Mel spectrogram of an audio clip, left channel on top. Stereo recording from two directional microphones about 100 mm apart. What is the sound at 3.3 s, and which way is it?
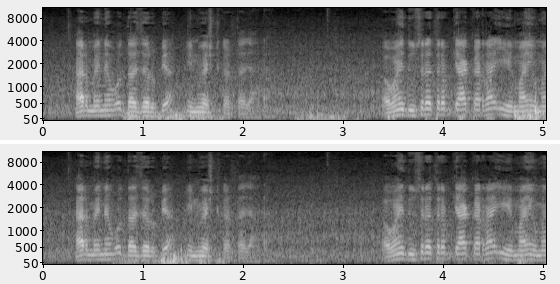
Speech, 25° left (ahead or behind).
